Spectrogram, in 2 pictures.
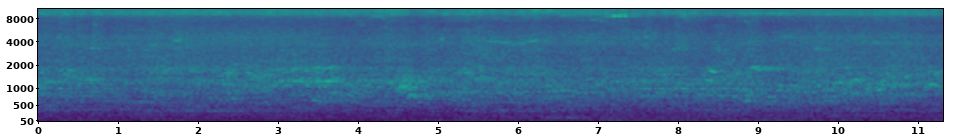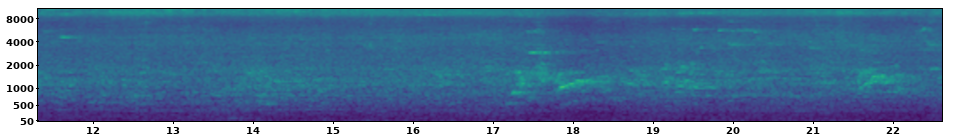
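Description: Electric bumper cars driving around the rink: a steady, hissing running noise with no pauses, swelling slightly about three quarters of the way through.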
